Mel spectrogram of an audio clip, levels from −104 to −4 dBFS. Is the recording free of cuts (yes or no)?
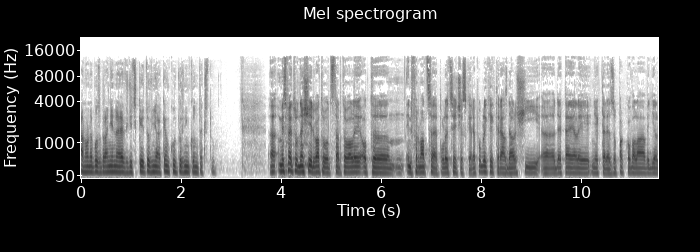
no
